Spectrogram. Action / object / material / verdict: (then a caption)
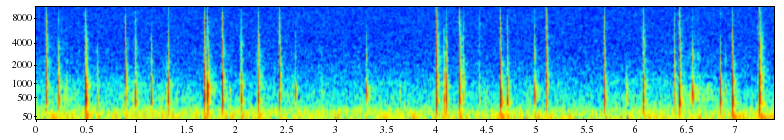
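tap / cardboard box / cardboard / none. Long acrylic nails on both hands tap quickly on a hollow, medium-sized pink floral Saviland cardboard gift box. About 27 short, dry, crisp clicks come in an uneven rhythm, each with a hollow mid-pitched body and a bright tick on top. They stop instantly with no ring over a faint, steady low hum.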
